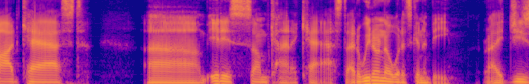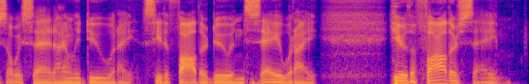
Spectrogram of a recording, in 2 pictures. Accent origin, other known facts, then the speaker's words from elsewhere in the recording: United States; You know, as an American, I believe in a free nation, right?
